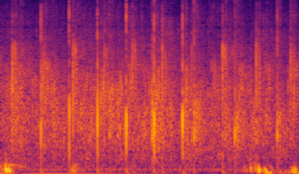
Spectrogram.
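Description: An audience at a conference applauds the panelists after an afternoon panel, many hands clapping in a dense, continuous patter with a few sharper individual claps standing out, moderately loud throughout.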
